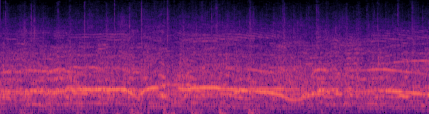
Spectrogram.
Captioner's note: cheering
